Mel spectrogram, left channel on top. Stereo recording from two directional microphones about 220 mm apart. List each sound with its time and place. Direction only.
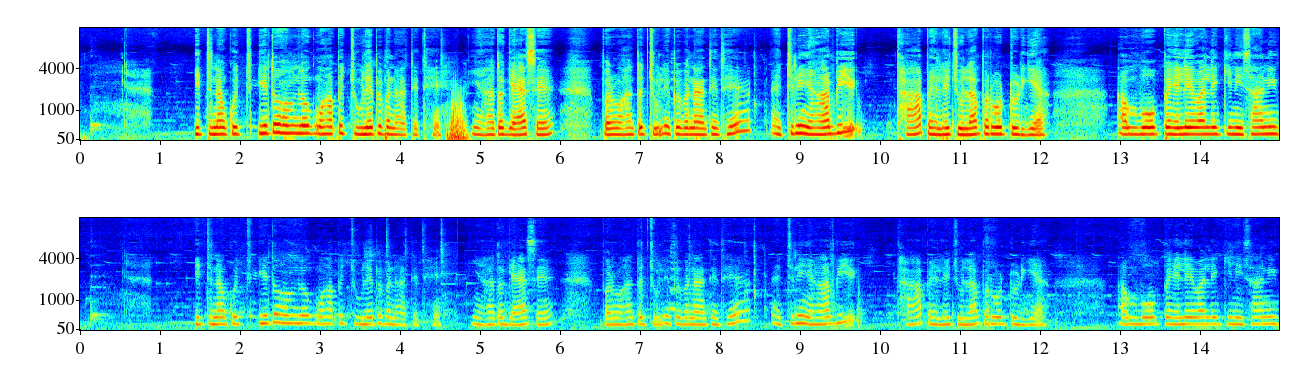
1.4 s speech: 45° left (ahead or behind)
